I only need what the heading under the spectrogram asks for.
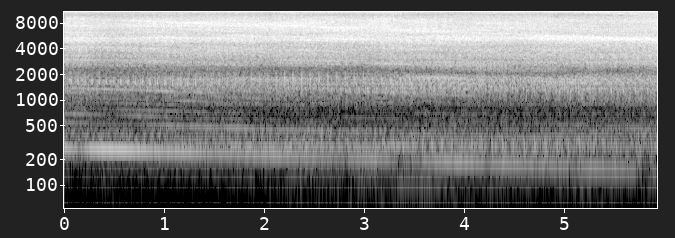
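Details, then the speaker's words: Prototype center-tracking assembly, steel wheel on a shoulder-bolt axle, first high-speed run. High whine and hiss whose low tone sags as the wheel drags; the wheel heated, expanded and stopped moving. "all right so the wheel heated and expanded and then stopped moving so i need to get that fixed out fixed up i have to do a redesign on the wheel"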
